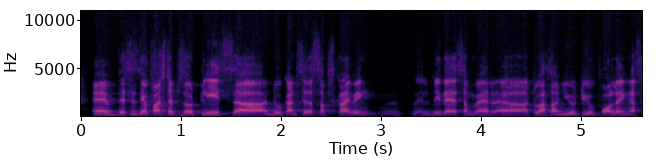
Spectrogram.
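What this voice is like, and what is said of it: Indian English accent. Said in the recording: “your favorite NBA podcast in Indian accent”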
